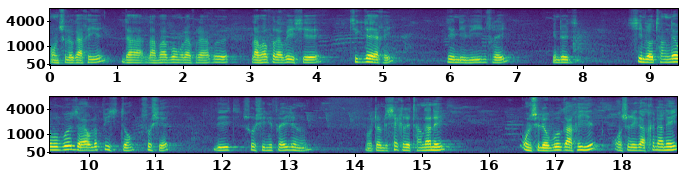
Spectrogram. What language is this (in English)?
Bodo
